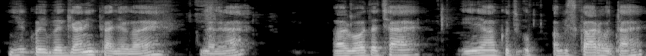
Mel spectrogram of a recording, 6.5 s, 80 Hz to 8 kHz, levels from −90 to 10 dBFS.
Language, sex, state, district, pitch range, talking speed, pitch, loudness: Hindi, male, Bihar, Saharsa, 125-155 Hz, 165 wpm, 135 Hz, -18 LUFS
